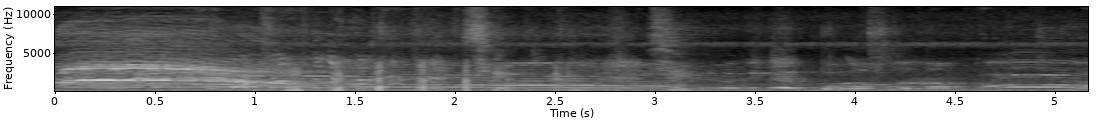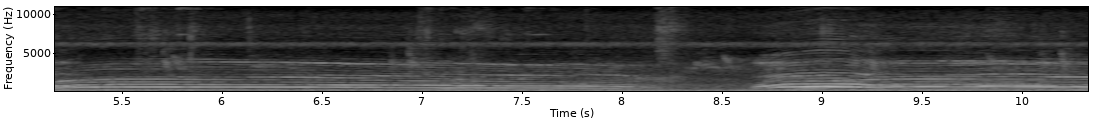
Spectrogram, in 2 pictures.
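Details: Male cat calling out a challenge to fight: clattering and a voice at first, then two long wavering yowls that slide downward, the second starting near the end.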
